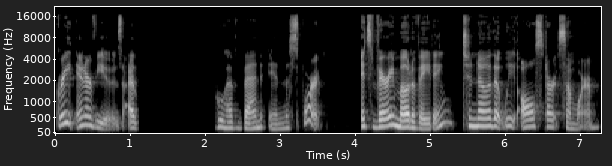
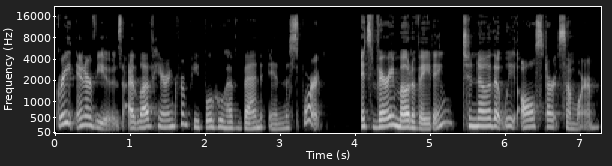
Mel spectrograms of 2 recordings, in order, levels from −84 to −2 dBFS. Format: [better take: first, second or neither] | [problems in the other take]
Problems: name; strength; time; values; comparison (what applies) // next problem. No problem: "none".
second | audio cutting out; at 1 s for 1 s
